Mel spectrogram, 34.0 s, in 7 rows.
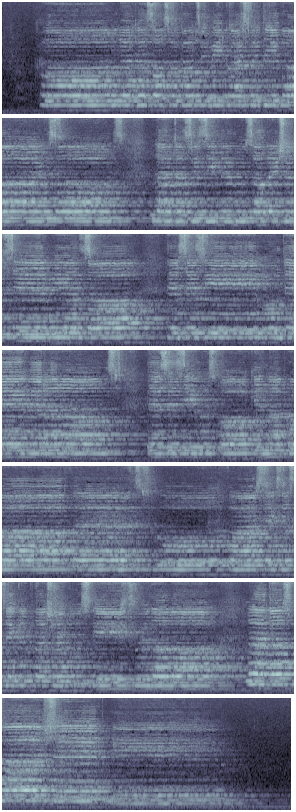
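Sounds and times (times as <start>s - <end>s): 
tenor chanting sticheron in tone three: 0.6s - 33.5s.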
